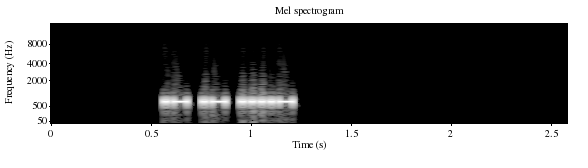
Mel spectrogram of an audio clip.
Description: Morse code, heard as a keyed tone, about 53 wpm, 700 Hz. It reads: AA4
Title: USA Call Sign Prefixes - 50wpm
